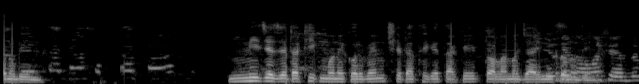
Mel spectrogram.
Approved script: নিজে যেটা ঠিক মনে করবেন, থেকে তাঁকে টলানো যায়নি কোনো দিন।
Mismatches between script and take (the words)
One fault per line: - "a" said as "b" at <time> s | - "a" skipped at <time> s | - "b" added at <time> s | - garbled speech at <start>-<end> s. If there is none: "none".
- "সেটা" added at 3.9 s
